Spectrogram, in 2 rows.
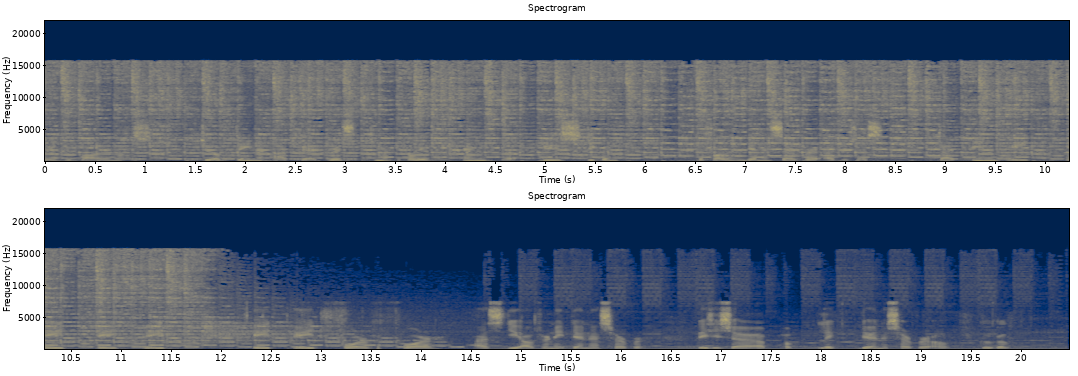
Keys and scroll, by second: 7.6-8.3 typing.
